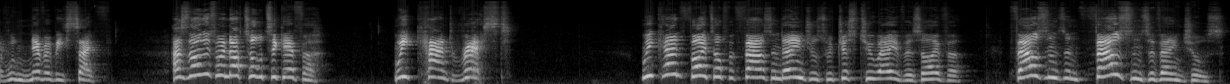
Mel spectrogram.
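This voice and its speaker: A woman's voice: very high-pitched, pushed and bright, pitched above the performer's own voice, full character voice. A woman voicing a wounded, hot-tempered, vengeful young female fighter in a dramatic story, snarling and emphatic.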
